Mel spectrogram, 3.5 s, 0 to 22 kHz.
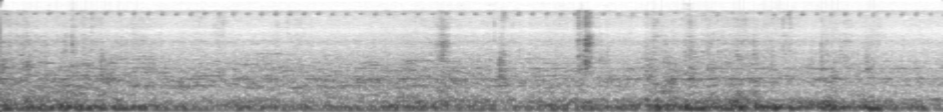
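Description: Mahindra XUV700 SUV cruising at high speed on an open road, a steady rumble of engine and road noise holding close and loud throughout with no talk.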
